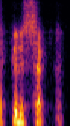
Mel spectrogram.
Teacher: मूर्धा से बोला जाता है, मूर्धा में जीभ टच करता है, इसीलिए मूर्धन्य स कहा जाता है।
